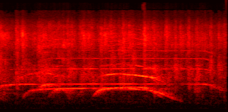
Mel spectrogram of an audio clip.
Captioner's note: audience applauds and cheers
